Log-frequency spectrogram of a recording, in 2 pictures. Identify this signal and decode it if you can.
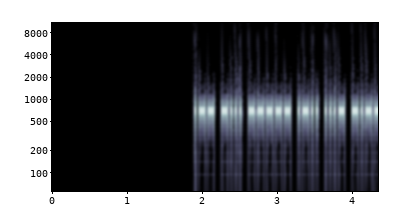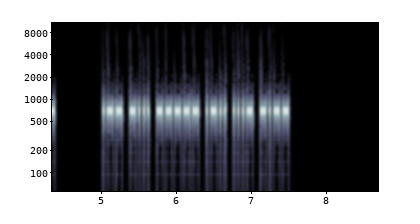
Morse code, heard as a keyed tone, about 40 wpm, 700 Hz. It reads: WB0LVY WB0LVY
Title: USA Call Signs - 6 Characters - Repeated 2x - 40wpm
